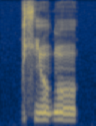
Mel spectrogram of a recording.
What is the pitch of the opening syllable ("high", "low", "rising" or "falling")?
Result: high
